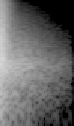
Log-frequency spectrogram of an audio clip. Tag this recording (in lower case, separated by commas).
hands, clapping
